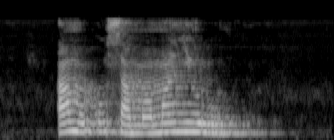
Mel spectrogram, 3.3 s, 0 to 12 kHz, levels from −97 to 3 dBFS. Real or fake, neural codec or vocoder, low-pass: fake; codec, 16 kHz, 16 kbps, FunCodec, trained on LibriTTS, 50 frames a second; 7.2 kHz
